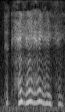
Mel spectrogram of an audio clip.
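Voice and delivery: urgent, loud hey's rising in alarm; alarmed calling out. Acted. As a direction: rush over to a friend who breaks down. Friend suddenly starts crying.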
